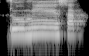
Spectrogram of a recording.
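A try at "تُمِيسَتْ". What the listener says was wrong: Nah, bagus, tapi mimnya pendek aja.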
